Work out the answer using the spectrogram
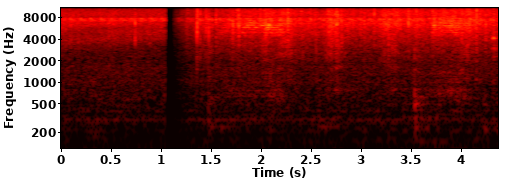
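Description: Shredded chicken and spices sizzling in oil in a non-stick frying pan, with a spatula scraping and stirring through it. The sound cuts out for an instant about a second in.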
